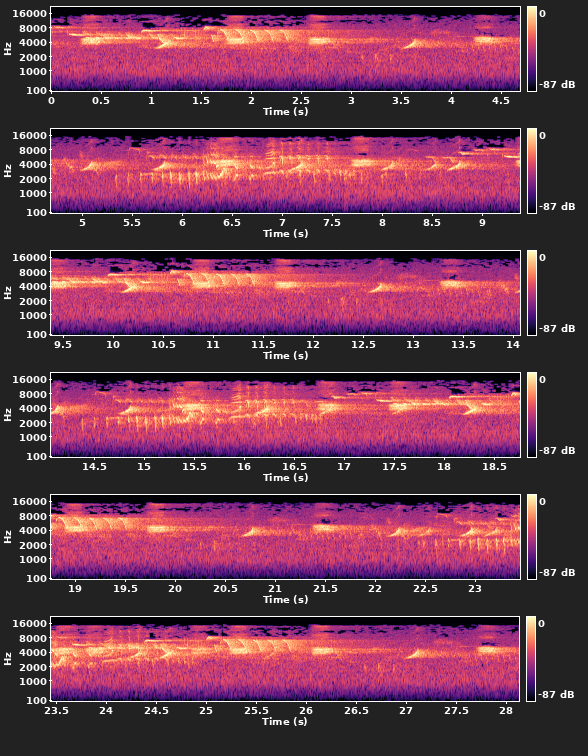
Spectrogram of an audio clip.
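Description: Birds chirping and singing: short high chirps and trills overlapping. The same stretch of song recurs about every eight seconds.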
